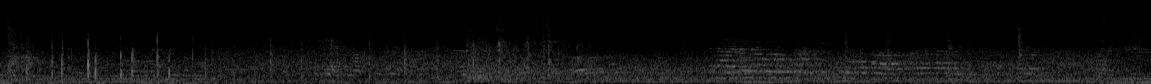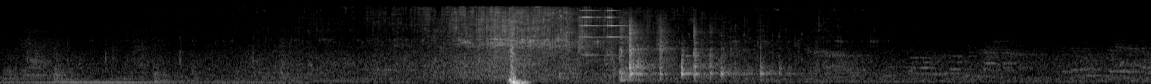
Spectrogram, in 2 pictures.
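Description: Low ambience with faint voices, then about sixteen seconds in a rising rush of noise and a sharp knock, followed by a brief high ring like a bicycle bell and some clatter: a cyclist rushing past and knocking a coffee cup out of a runner's hand.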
